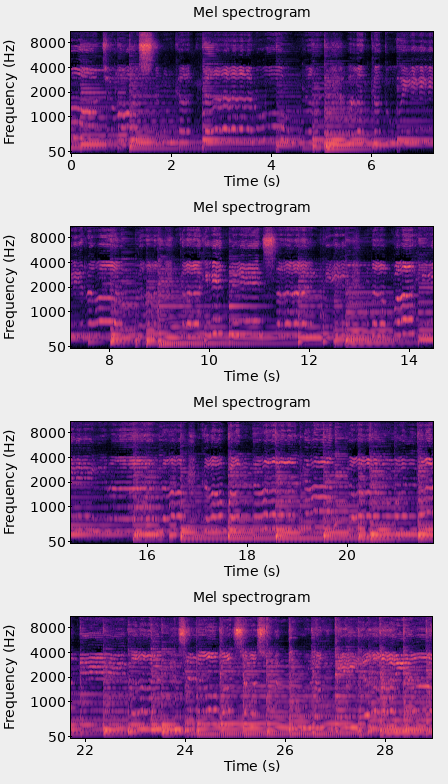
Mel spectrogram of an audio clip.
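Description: A man singing a slow worship song over acoustic guitar accompaniment.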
